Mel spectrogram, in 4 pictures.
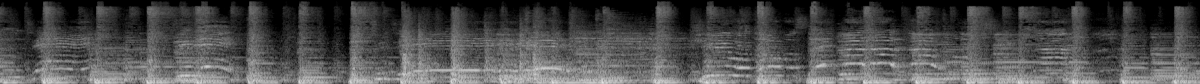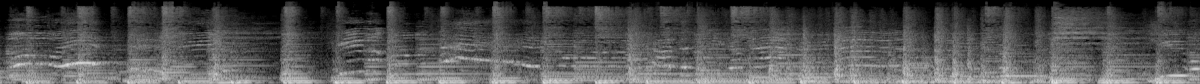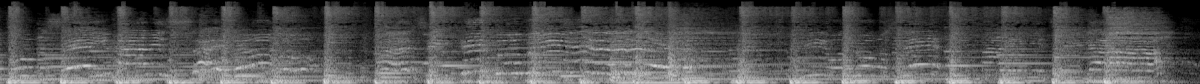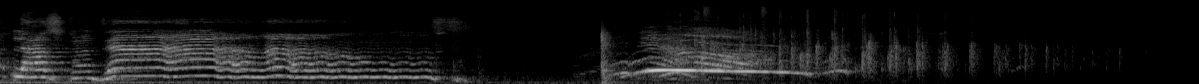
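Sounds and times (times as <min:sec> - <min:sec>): band music with singing: 0:00.0 - 0:36.0.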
